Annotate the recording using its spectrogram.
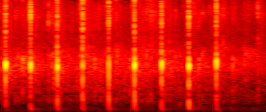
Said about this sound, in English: Let's give him a big hand clap offering right now. Amen.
